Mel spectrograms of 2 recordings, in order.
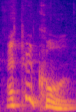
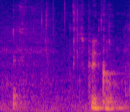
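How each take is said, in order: First: Said in the usual way. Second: Soft unvoiced whisper. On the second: Real, not acted. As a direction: breathe it almost silently. Repeats remark under breath.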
